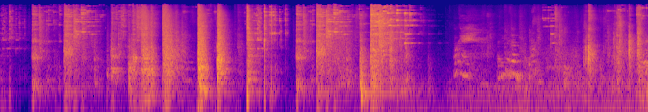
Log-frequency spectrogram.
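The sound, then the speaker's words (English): Loud, irregular crashes of glass and electronics such as printers, keyboards and desktop computers being smashed, with sharp shattering bursts and heavy blows coming in rapid clusters, a brief lull, then more breaking and clinking debris. “We have some electronics, printers, keyboards, desktops that all have been cleaned and are safe to break.”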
